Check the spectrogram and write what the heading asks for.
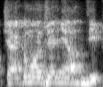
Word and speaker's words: Giacomo Giannotti: Did I pronounce that all right? – Pretty good, yeah. Giacomo Giannotti. Pretty good.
